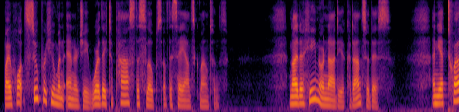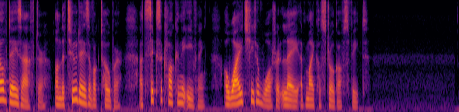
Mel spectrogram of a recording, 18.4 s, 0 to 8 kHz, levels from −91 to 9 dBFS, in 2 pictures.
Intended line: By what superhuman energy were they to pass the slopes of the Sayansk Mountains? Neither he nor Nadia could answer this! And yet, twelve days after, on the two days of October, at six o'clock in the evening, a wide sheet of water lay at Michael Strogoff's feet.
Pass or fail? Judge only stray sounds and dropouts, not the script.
pass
